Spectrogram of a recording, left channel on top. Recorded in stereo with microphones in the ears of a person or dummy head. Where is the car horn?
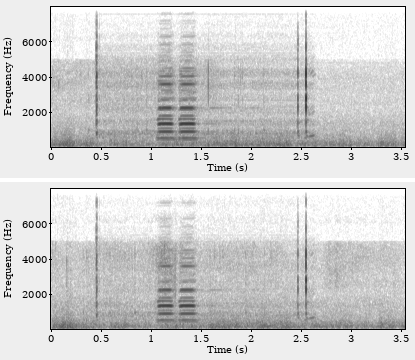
20° left (ahead or behind).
